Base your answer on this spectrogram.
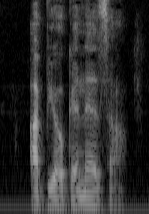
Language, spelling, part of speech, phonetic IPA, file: Polish, abiogeneza, noun, [ˌabʲjɔɡɛ̃ˈnɛza], Pl-abiogeneza.ogg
